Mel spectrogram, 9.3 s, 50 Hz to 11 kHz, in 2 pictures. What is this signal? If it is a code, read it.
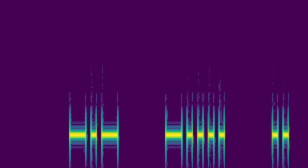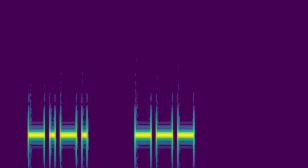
Morse code, heard as a keyed tone, about 15 wpm, spaced as for 9 wpm, 700 Hz. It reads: K6ICO
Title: USA Call Signs - 5 Characters - 3x Character Spacing - 15wpm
